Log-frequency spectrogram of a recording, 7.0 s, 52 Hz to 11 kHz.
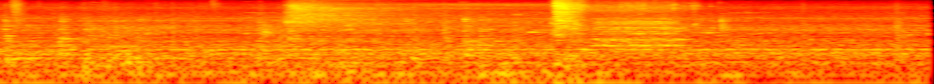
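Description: Steady hum and rumble of a Metro-North M7 electric railcar heard from inside its restroom, with a hiss of air for about three seconds starting a couple of seconds in.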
